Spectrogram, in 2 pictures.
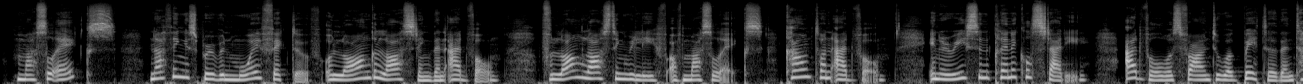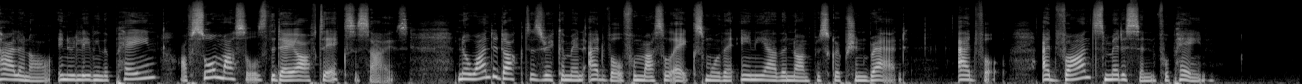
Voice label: soft sell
